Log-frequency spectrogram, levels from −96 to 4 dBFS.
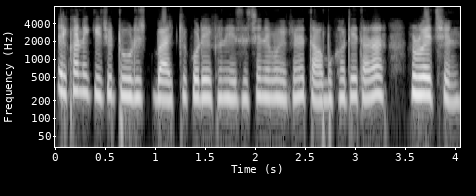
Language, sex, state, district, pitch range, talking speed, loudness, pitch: Bengali, female, West Bengal, Purulia, 220-245 Hz, 205 wpm, -17 LUFS, 230 Hz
